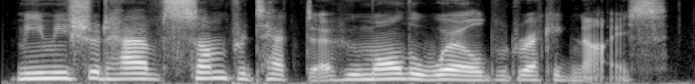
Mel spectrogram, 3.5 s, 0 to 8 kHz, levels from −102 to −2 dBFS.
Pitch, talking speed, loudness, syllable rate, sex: 175 Hz, 190 wpm, -17 LUFS, 5.3 syllables/s, female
